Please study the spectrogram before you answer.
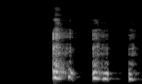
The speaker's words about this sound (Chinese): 医生说这话的时候，达切斯呛了一口气，并咳嗽着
